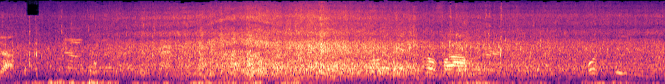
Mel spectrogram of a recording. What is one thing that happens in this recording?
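Waves wash and splash against rocks close by.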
